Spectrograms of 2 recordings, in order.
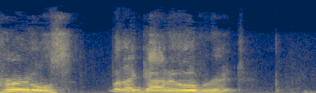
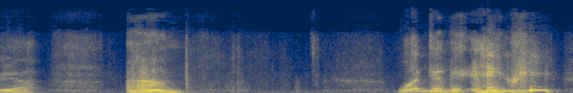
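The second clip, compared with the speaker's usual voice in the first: normal talking voice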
